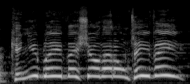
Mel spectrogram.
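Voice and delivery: playing a scandalized viewer; mock outrage. Imitating TV watcher.

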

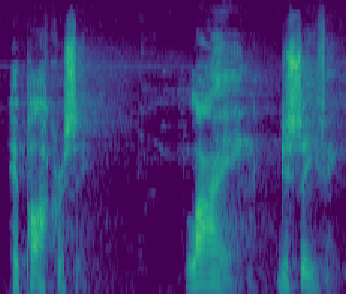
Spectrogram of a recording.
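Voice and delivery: low, soft, spat-out list; bitter muttered accusation. Acted. Older son accusing his father, low and soft. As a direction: mutter each word darkly. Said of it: "the evil voice of unbelief".

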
